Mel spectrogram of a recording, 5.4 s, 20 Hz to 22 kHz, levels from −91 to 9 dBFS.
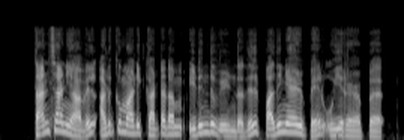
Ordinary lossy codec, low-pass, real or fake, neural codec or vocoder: none; none; fake; vocoder, 22.05 kHz, 80 mel bands, WaveNeXt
